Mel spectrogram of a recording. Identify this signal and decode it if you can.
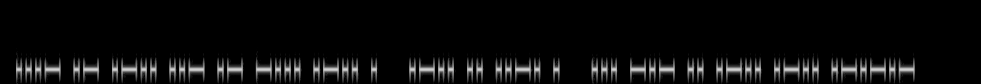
Morse code, heard as a keyed tone, about 25 wpm, 700 Hz. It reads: VALUABLE LIFE SKILL.
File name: practice / 25wpm / Difficult Sentences with Hints - 25wpm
